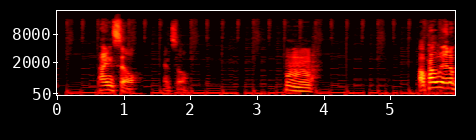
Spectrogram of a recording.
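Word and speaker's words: Pinecil: Pronounced Pinesil. Pinesil.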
